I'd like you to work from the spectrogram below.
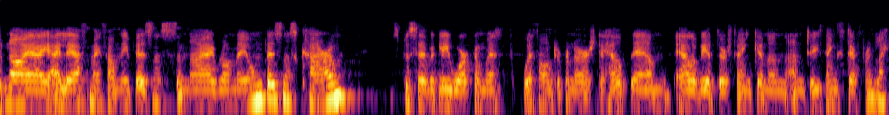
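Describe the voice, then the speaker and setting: With a Northern Irish accent, a woman speaks at a very fast pace. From Northern Ireland. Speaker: business coach. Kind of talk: interview.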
